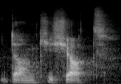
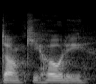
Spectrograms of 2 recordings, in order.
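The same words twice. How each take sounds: First: The name is pronounced the Swedish way. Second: The name is pronounced the English way. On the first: "I think that's how you pronounce it in Swedish" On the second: "they said it like Don Quixote in the movie"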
